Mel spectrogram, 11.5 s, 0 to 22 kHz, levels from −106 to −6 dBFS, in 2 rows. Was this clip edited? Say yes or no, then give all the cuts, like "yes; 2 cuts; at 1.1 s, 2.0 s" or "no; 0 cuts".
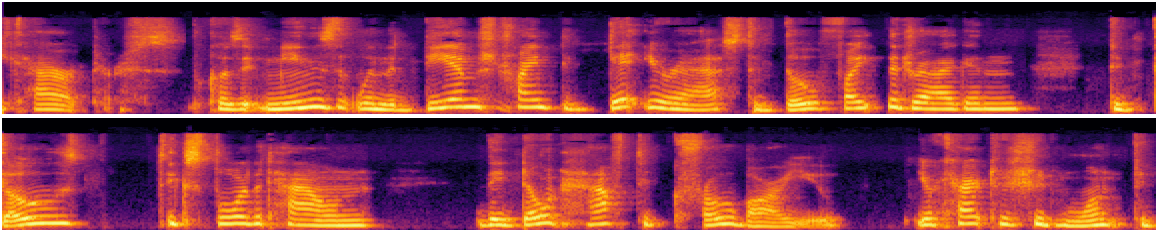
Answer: no; 0 cuts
